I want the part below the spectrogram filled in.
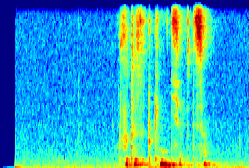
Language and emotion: Russian, angry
